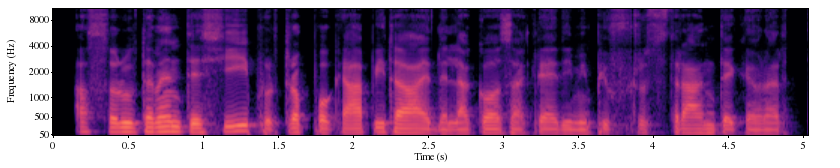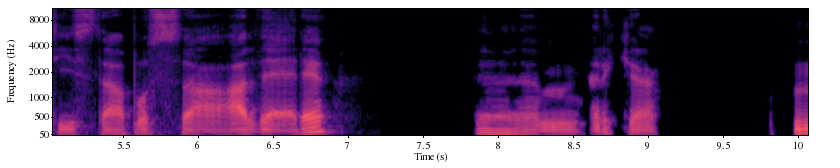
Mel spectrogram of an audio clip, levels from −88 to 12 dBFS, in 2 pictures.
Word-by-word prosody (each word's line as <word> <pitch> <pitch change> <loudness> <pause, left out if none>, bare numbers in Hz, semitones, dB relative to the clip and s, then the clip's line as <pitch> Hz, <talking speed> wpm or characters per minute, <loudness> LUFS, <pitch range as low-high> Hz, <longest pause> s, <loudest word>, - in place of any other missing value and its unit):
Assolutamente 120 -1 +5
sì, 135 +6 +2
purtroppo 110 -6 +1
capita 105 0 +4
ed 95 -2 0
è - - +2
la 90 +1 0
cosa, 95 -1 +1
credimi, 95 -2 -1
più - - -6
frustrante 100 -1 -2
che 90 - -5
un 85 - -2
artista 90 -1 -6
possa 80 -3 -5
avere, 85 +9 -1 0.9
uhm, 85 -2 -7
perché 80 0 -7 0.9
Mh. 95 0 0
95 Hz, 115 wpm, -26 LUFS, 85-110 Hz, 0.9 s, Assolutamente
